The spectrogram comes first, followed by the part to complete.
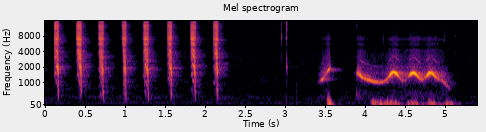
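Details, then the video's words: Talking ringneck parrot gives eight quick, harsh clicking bursts in a steady row, a pause, then a short rising note and a wavering, voice-like whistled phrase with three quick dips, heard indoors. "ringneck |talking"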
